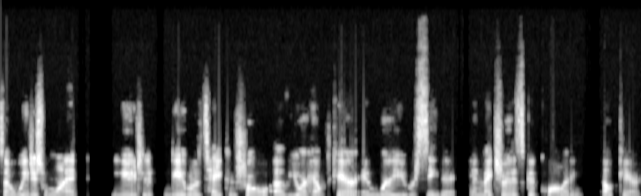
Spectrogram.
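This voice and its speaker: In a dry, close sound with no echo, a woman talks at a moderate pace over a quiet background. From East Texas. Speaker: nurse practitioner, podcast co-host. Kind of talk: casual chat. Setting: podcast recording.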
